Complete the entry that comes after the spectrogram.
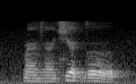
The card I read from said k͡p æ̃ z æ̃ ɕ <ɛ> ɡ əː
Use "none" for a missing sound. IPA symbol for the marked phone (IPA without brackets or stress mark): ɛ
